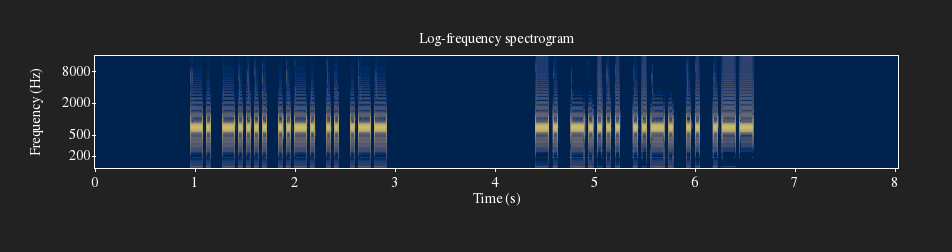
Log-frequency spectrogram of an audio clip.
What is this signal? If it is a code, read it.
Morse code, heard as a keyed tone, about 28 wpm, 700 Hz. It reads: N6FIW N6FIW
